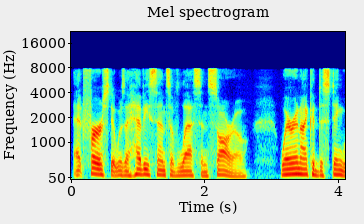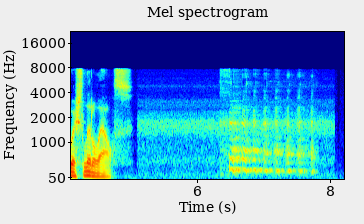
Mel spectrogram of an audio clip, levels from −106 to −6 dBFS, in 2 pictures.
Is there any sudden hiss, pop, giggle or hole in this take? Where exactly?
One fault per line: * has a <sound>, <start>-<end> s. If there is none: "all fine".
* has a laugh, 6.3-7.9 s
